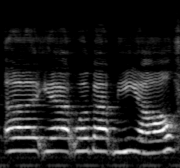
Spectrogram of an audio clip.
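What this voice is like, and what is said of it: Bad put-on Southern accent. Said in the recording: “That was the worst Southern accent ever”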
